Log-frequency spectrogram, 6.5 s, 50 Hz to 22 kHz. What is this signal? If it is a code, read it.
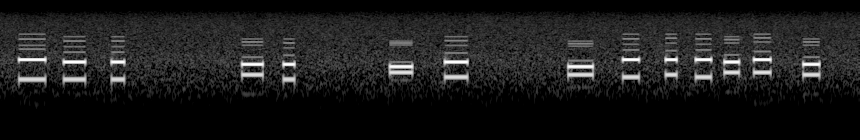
DTMF, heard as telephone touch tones, dialled by hand, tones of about 160 ms. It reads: A33 82 *6 7BCB#D8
